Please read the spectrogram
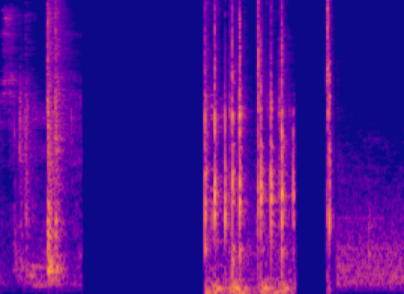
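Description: Computer keyboard typed in a quick burst: about eight sharp clacks in a second, set between stretches of dead silence, followed by a single click and faint steady room noise.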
